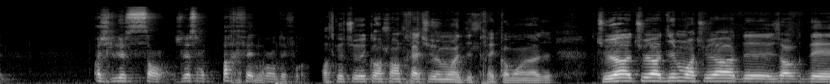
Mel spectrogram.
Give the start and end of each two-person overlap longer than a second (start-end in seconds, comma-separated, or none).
none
